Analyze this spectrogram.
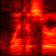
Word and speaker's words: Lancaster: We live in Lancaster, Ohio, or Lancaster as the locals pronounce it.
